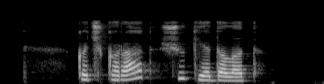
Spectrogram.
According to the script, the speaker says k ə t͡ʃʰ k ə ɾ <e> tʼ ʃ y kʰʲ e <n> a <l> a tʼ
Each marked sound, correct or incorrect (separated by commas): incorrect, incorrect, correct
